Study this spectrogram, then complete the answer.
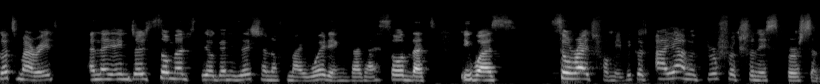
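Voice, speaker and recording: Her pitch fairly high and varying in an ordinary way, a woman with a French accent speaks at a moderate pace in a dry, close sound with no echo. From France. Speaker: author. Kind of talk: interview. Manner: halting.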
